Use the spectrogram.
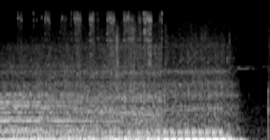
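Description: A motorcycle engine runs loud and close with a steady, chugging rumble that swells briefly, then fades out abruptly as the bike rides away, leaving near silence.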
